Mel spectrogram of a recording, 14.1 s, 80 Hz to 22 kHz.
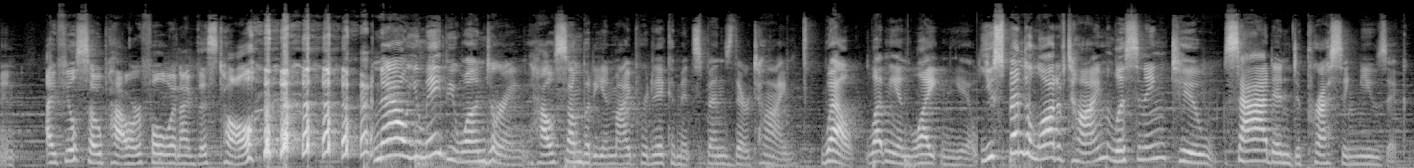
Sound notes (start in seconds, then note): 2.6 laughs; 7.7 tongue click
